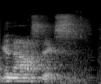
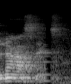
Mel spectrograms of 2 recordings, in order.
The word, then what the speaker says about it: Gnostics: So that's why my silent G is there. It's like gnat, right? It's not Gnostics. The Gnostics.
